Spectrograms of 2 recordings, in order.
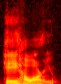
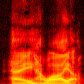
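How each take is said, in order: First: "Hey, how are you?" starting high on "Hey" and falling to low; American high-to-low tune. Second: "Hey, how are ya?" rising from low to high, a touch slow; Australian low-to-high tune. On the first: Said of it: "It goes from high to low". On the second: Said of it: "we go low to high". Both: Shown as a demonstration.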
